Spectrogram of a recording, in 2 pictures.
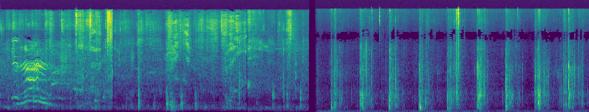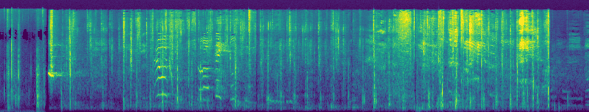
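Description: Children's voices outdoors, shouting and calling without clear words, with a steady run of footsteps, about two a second, for several seconds in the middle.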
